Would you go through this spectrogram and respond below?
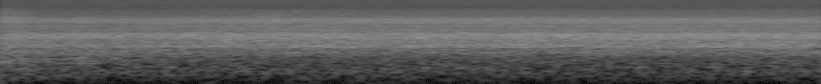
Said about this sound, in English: God, we thank you, Lord. As the rain falls outside, Lord, we know it's you working.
